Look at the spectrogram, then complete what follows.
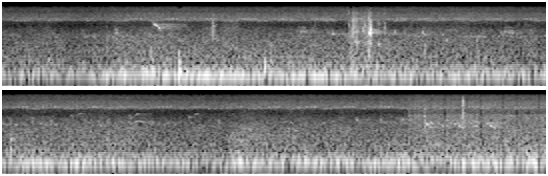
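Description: Quiet outdoor pond-side ambience with a low steady hum and scattered faint bird chirps, broken once, about three and a half seconds in, by a single short sharp sound.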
